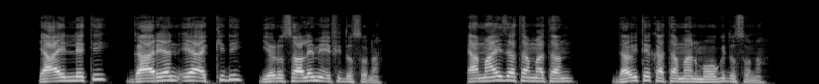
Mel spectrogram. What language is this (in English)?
Gofa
